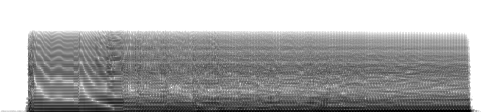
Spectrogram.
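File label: Fuzztest guitar preamp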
